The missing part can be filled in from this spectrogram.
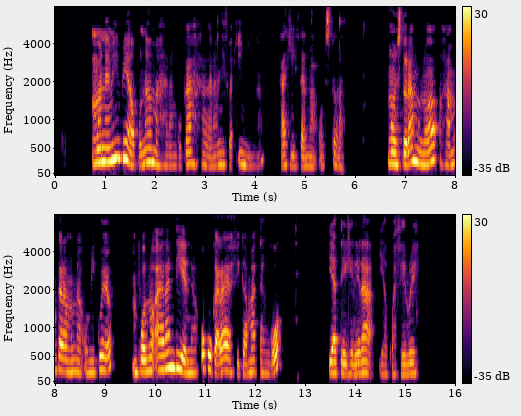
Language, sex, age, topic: Oshiwambo, female, 25-35, finance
